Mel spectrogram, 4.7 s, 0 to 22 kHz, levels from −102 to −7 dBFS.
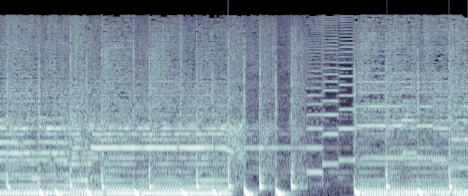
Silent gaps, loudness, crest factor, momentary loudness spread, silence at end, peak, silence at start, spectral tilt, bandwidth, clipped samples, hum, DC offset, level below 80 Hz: none; -14 LUFS; 12 dB; 4 LU; 0 s; 0 dBFS; 0 s; -4.5 dB/octave; 16.5 kHz; under 0.1%; none; under 0.1%; -16 dBFS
